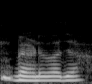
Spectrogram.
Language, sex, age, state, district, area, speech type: Odia, male, 30-45, Odisha, Malkangiri, urban, spontaneous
